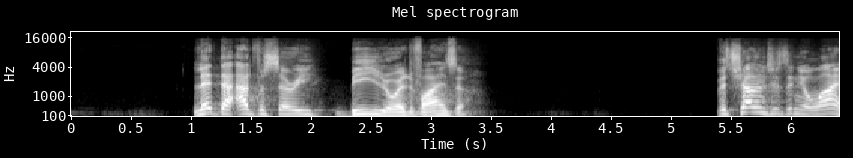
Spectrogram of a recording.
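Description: A young man speaks calmly into a microphone, with pauses between phrases.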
